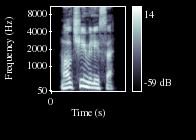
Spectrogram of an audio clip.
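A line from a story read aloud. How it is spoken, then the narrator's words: Growling man. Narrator (Russian): рыкнул мужчина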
